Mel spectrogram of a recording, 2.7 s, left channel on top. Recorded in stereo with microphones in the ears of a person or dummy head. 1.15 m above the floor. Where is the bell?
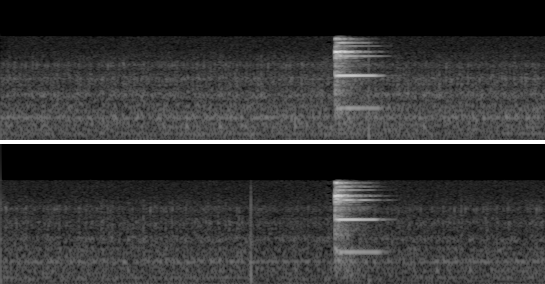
10° right (ahead or behind), 1.3 m.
